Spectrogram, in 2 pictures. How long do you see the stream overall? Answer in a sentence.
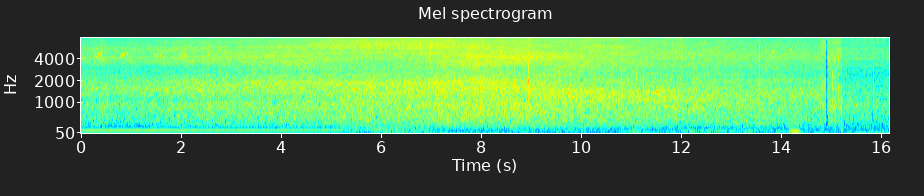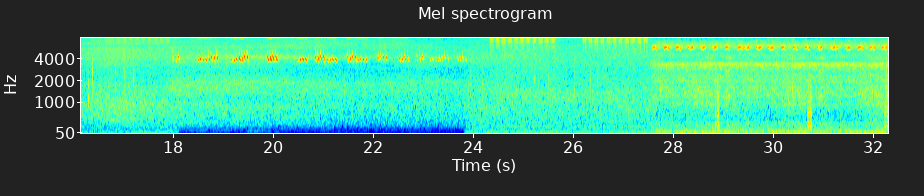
The stream can be heard for 32 seconds in total.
